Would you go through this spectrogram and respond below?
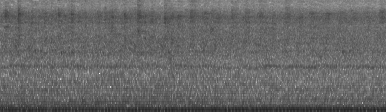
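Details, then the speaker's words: MGB four-cylinder after a new gauge install, idling while waiting on the water temp gauge: an even, steady low putter with no knocks, misses or surging; normal idle (the owner later suspects a bad temp sensor). "And we'll see what happens with the temp gauge. So, but sounds like it's running okay."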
